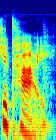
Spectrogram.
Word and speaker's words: Xhekaj: Apparently, it's pronounced Jakai.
